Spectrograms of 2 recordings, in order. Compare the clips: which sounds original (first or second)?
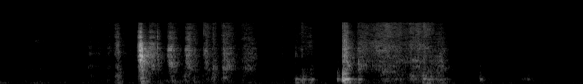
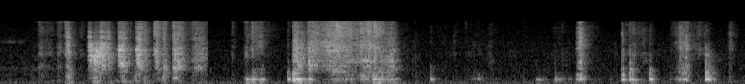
second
